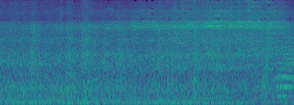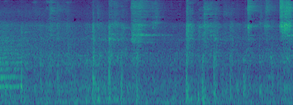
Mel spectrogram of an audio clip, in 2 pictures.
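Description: Moving passenger train heard from an open coach door: a steady low rumble as it runs over a steel truss bridge. A train horn sounds once, briefly, about six seconds in. Then come irregular clacks as the wheels cross the points.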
